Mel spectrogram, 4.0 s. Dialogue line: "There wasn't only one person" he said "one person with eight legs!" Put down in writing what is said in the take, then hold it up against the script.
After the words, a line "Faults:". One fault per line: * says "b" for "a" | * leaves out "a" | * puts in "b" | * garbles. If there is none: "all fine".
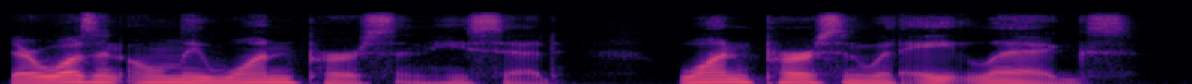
"There wasn't only one person" he said "one person with eight legs!"
Faults:
all fine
